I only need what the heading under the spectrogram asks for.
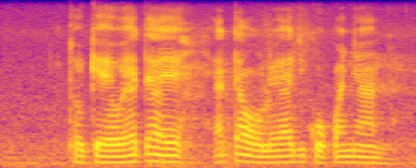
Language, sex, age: Southern Sotho, female, 22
